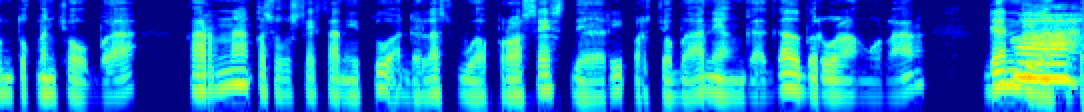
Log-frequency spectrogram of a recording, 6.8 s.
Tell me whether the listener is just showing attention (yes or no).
yes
